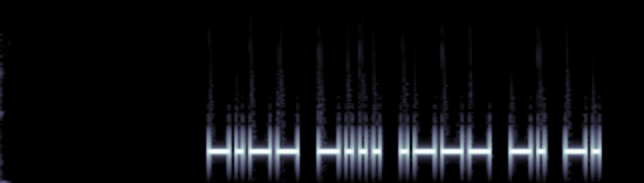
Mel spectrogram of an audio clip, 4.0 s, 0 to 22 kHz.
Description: Morse code, heard as a keyed tone, about 28 wpm, 700 Hz. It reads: YBJNN
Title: Code Groups - 5 Letters - 28wpm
